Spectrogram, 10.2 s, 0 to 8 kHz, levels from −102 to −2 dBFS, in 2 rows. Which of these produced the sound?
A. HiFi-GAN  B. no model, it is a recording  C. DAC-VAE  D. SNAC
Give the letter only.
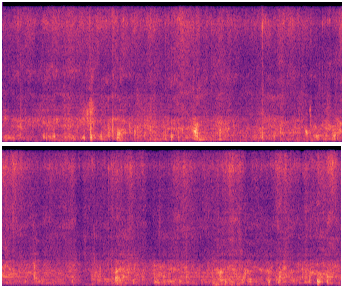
D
